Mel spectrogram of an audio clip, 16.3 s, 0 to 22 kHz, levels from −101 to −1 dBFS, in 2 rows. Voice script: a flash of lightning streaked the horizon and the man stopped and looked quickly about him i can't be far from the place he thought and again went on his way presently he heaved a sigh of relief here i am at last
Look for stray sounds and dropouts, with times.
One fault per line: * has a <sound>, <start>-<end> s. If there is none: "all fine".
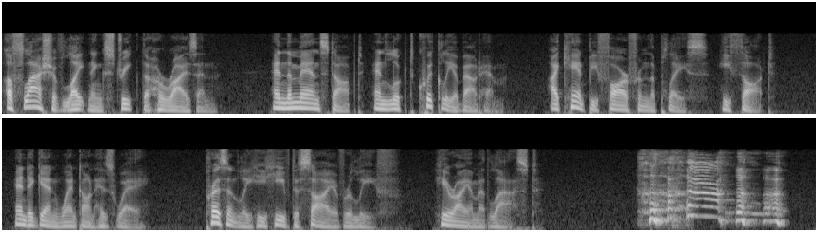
* has a laugh, 14.5-16.0 s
